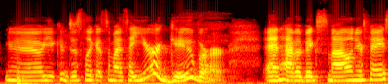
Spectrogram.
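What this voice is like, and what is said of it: Female Southern American accent. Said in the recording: “as a female with a Southern accent”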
